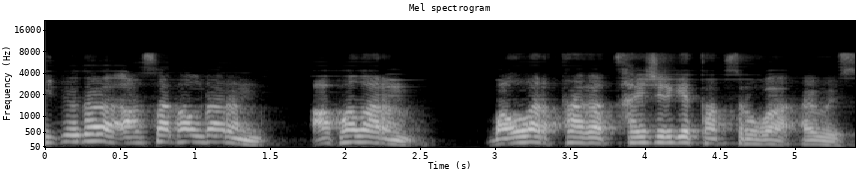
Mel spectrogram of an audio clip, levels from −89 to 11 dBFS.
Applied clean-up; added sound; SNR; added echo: neural mask model DeepFilterNet 3.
